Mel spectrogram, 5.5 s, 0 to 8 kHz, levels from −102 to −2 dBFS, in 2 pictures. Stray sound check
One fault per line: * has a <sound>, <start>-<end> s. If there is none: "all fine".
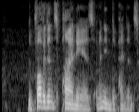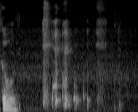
* has a laugh, 3.6-4.9 s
